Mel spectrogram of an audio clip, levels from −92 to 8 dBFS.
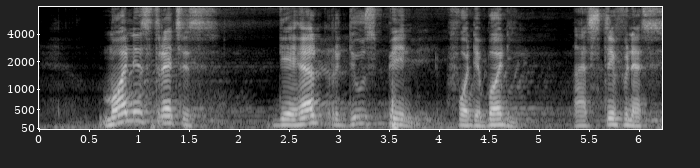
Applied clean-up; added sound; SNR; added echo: none; none; none; reverberation time 0.4 s.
